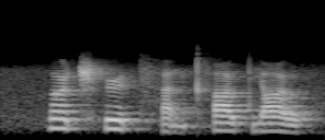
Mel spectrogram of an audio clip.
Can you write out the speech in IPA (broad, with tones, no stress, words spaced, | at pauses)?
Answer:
ɤ˥˨ʈ͡ʂʰɻ̩˥˨ t͡sʰa̰˨˩nkʰɑ˥˨ʊ̯ t̪jɑ˥˨ʊ̯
